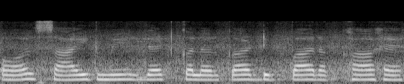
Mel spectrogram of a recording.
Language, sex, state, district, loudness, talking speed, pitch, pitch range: Hindi, female, Uttar Pradesh, Lucknow, -12 LUFS, 135 wpm, 225 Hz, 220-230 Hz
